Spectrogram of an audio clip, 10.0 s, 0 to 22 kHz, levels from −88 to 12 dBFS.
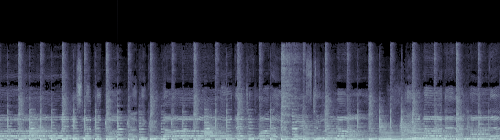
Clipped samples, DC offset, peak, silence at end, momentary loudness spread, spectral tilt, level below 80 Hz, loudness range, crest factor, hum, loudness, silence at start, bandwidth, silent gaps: under 0.1%; under 0.1%; 0 dBFS; 0 s; 4 LU; -5 dB/octave; -32 dBFS; 1 LU; 16 dB; none; -15 LUFS; 0 s; 15.5 kHz; none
